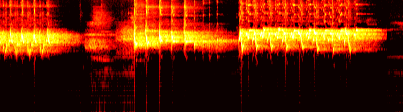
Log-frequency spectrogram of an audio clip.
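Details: Sooty-headed bulbul in full song, "Garuda" style, delivering loud, fast rippling trills of whistled notes in three long bursts separated by brief softer phrases.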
